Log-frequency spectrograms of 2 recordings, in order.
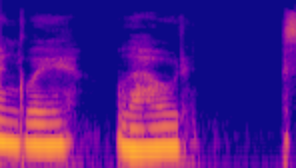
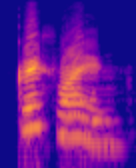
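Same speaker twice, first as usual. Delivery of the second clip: higher, matter-of-fact alien report; eager alien Rocky voice; 5 semitones higher, 3 dB louder than usual. Acted. Rocky happily telling Simon about Grace's lying tells, high alien voice. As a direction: list the evidence like an eager alien.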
